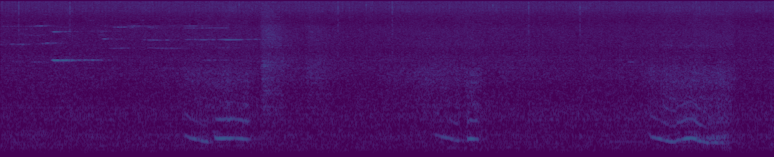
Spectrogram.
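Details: A cat napping gives squeaky snores; snoring.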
